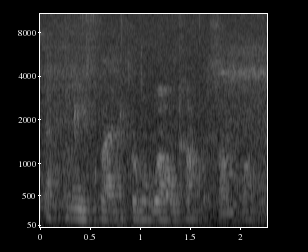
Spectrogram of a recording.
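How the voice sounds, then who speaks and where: A man's voice: mid-range voice, flat delivery, a little fast. A man quipping sardonically while exploring a derelict house. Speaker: exploring companion. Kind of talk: casual banter while exploring. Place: abandoned house indoors. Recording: echoey room with loud background noise.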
